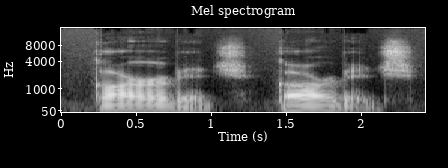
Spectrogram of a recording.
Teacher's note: you can also pronounce it with the short e like eggs and bed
